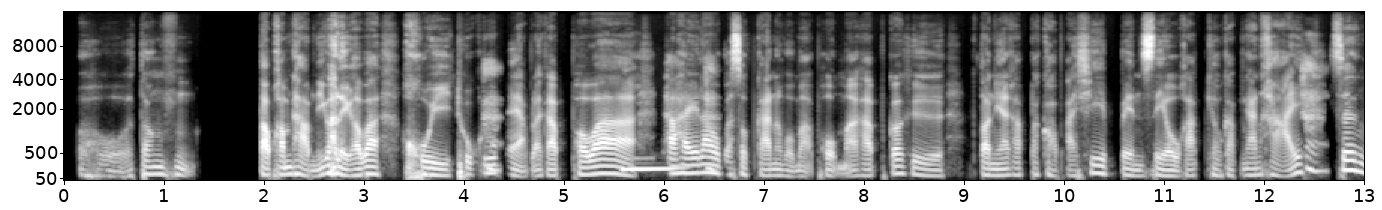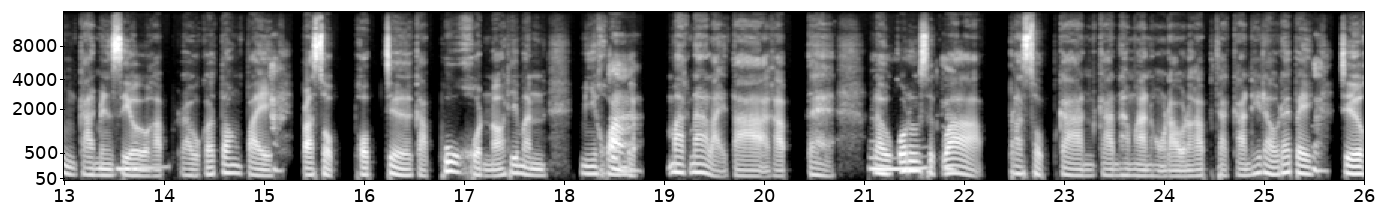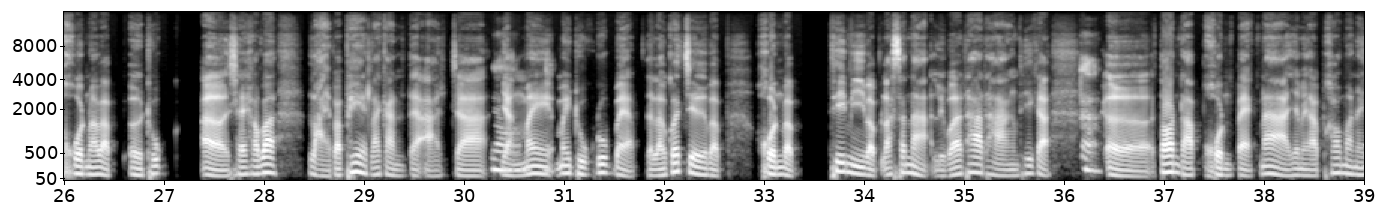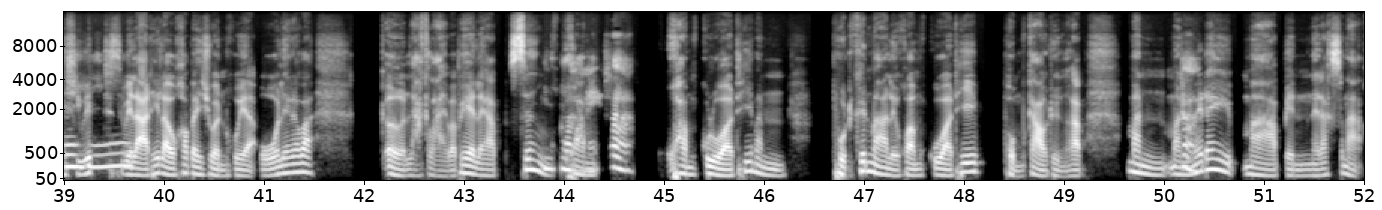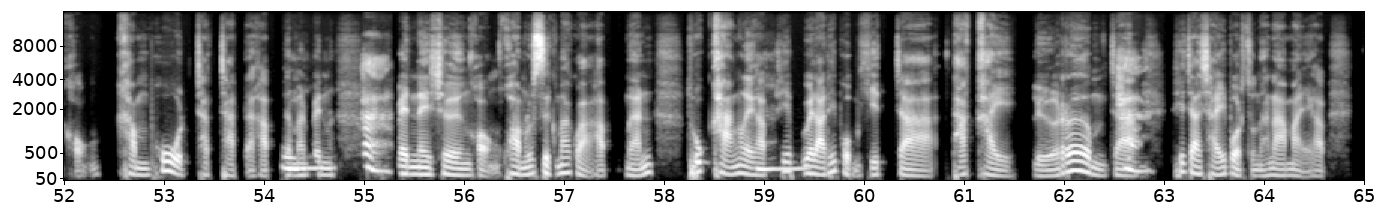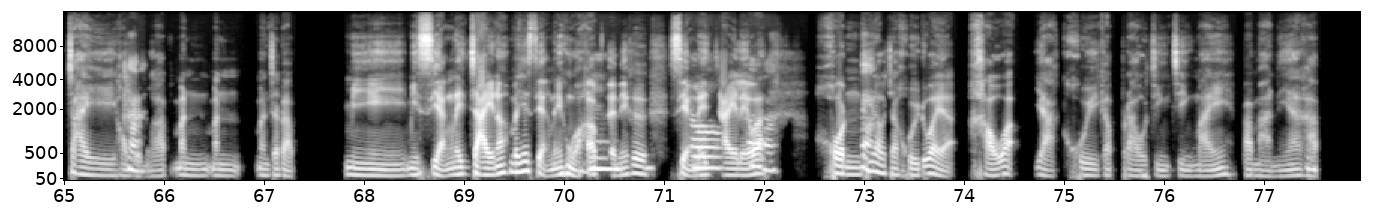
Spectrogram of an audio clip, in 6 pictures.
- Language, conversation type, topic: Thai, advice, ฉันควรเริ่มทำความรู้จักคนใหม่อย่างไรเมื่อกลัวถูกปฏิเสธ?
- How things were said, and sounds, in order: laughing while speaking: "ต้อง"; laughing while speaking: "เลยครับ"; unintelligible speech; unintelligible speech; laughing while speaking: "หัวครับ"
